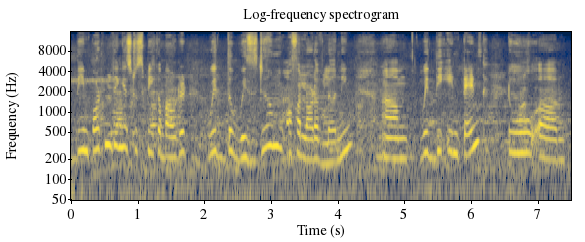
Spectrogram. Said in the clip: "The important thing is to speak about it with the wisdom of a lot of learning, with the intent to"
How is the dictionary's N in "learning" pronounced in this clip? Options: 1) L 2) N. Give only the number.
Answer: 2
